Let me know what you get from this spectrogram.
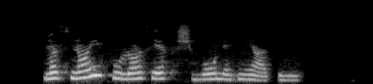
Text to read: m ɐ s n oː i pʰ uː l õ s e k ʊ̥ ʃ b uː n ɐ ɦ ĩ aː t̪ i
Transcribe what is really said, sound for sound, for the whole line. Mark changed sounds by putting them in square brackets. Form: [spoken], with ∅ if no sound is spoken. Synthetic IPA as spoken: m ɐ s n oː i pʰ uː l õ s e [x] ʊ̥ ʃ b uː n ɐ ɦ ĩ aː t̪ i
